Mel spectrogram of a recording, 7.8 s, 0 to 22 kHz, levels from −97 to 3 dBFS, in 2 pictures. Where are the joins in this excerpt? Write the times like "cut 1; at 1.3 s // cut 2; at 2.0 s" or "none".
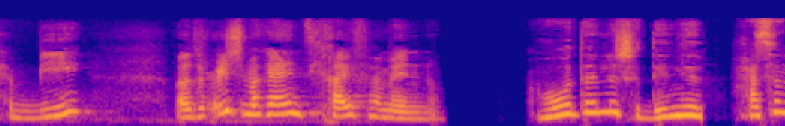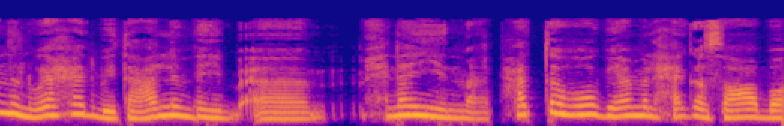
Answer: cut 1; at 2.5 s // cut 2; at 3.5 s // cut 3; at 4.9 s // cut 4; at 6.4 s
